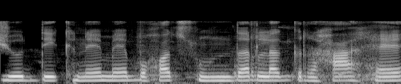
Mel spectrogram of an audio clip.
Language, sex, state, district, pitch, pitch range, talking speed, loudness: Hindi, female, Jharkhand, Deoghar, 185 Hz, 180-185 Hz, 135 wpm, -14 LUFS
